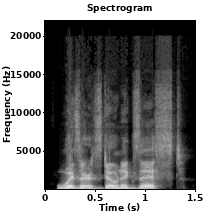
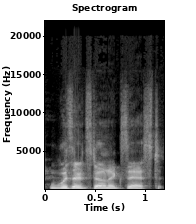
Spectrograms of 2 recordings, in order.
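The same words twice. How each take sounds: First: High, rising, fighting back a laugh; "Wizards don't exist" said high and rising, laugh bursting through; about to crack up. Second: "Wizards don't exist" said steadier and falling, laugh held back; composed indignant read. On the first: Real, not acted. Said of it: "I told myself I was gonna get through that line without laughing". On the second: Acted. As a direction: keep a straight face, then read it indignantly. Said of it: "get through that line without laughing".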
